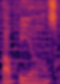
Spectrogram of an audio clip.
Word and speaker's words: Papillons: Let's go to the 4Ks now, and it's an 4K remake of Papillons, or Papillons, however you want. I'm pronouncing it in French Papillon.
